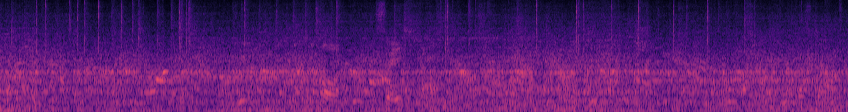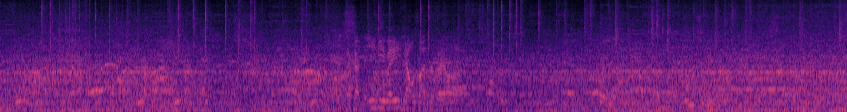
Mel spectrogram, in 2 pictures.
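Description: Arcade fighting game music and sound effects play loudly from a cabinet speaker.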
